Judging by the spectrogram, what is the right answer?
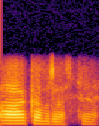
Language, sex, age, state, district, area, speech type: Dogri, male, 30-45, Jammu and Kashmir, Udhampur, rural, conversation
